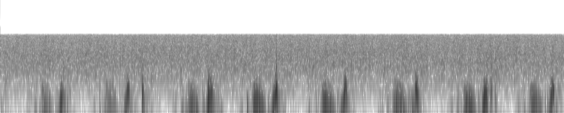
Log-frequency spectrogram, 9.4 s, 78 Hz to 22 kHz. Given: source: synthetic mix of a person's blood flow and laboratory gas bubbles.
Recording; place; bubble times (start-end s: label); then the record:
Doppler ultrasound of blood flow; precordium
8.16-8.34 s: bubbles
From the record:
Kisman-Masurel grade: 111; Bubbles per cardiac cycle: 1 to 2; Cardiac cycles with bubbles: 1 to 10%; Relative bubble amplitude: barely perceptible (0.100 to 0.250); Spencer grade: 1 (occasional bubble signal discernible with the cardiac motion signal, with majority of cardiac periods free of bubbles); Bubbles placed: only in the low amplitude regions of the cardiac cycle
